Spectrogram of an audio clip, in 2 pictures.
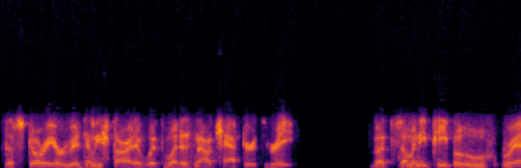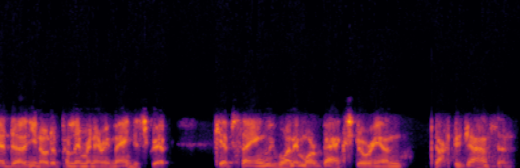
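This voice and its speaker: Husky man on a phone-like line. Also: fairly low pitch, brisk. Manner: self-deprecating, dryly humorous. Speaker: author being interviewed. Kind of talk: casual anecdotal interview talk.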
